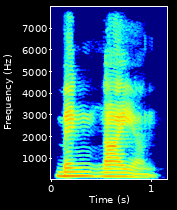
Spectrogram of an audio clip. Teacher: we have to replace the voiceless consonant with the nasal consonant, pronounced in the same spot in your mouth. K-like consonants turn into back NG sounds.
